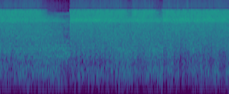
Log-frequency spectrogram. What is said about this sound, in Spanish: Es una lluvia de balas. Es una lluvia de balas, diferentes calibres.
